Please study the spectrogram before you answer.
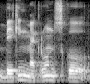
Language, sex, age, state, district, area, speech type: Urdu, male, 30-45, Delhi, South Delhi, rural, spontaneous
